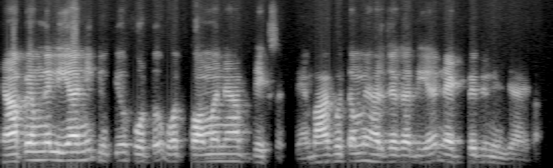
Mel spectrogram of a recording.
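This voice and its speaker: A man's voice: mid-range voice, fast, narrow, tinny audio. A man giving a devotional talk on scripture, explaining step by step and asking questions that he then answers himself. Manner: explanatory, asks and answers his own questions. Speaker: spiritual teacher. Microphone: mic on a stand.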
